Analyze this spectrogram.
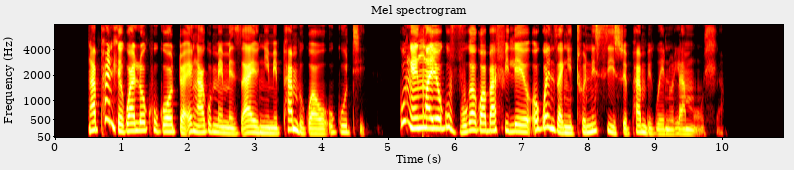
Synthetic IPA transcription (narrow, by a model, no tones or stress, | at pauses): ŋapʰand͡ɮʱɛɣwalokʰuɣɔd̥ʱwaɛŋaɣumɛmɛzajɔŋimipʰambʱiɣwawɔʔuɣutʰi | ɣuŋɛŋ͡ǁajoɣuvuɣaɣwaβafilɛjɔʔɔɣwɛnd͡zʱaŋitʰonisiswɛpʰambʱiɣwenulamuːɬa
